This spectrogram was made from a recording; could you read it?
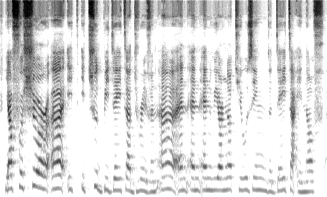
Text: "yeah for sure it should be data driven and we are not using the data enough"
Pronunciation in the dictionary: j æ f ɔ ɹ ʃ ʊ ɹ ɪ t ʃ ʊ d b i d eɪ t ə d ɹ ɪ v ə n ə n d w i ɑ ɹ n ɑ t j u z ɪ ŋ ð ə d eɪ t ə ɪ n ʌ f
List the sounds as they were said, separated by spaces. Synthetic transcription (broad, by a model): j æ f ɔ ɹ ʃ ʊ ɹ ɪ t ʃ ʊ d b i d eɪ t ə d ɹ ɪ v ə n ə n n w i ɑ ɹ n ɑ t j u z ɪ ŋ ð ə d eɪ t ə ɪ n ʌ f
